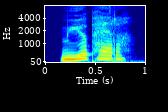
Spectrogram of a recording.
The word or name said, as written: myrepatter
